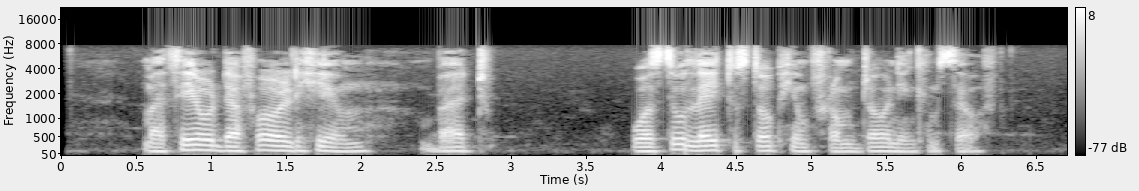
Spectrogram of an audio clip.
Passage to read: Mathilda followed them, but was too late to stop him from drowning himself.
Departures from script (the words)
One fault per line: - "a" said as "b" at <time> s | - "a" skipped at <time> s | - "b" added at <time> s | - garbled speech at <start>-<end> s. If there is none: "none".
- "them" said as "him" at 1.6 s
